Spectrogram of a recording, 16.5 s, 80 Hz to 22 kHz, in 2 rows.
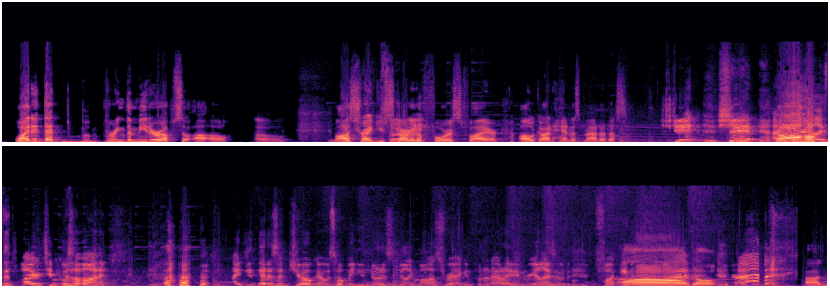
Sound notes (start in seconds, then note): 9.5 laughs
